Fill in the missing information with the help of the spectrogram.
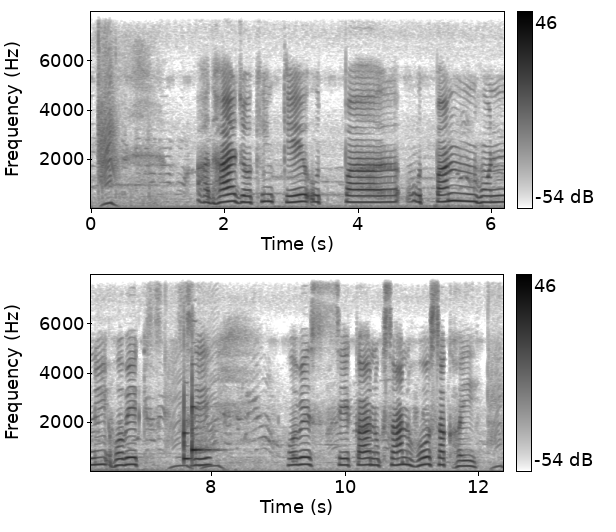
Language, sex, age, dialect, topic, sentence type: Magahi, female, 51-55, Central/Standard, agriculture, statement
